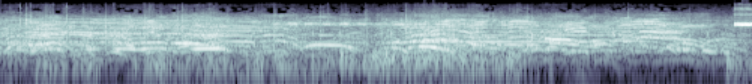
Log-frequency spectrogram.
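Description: Many high-pitched children's voices shouting and chattering at once, overlapping into a loud babble.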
